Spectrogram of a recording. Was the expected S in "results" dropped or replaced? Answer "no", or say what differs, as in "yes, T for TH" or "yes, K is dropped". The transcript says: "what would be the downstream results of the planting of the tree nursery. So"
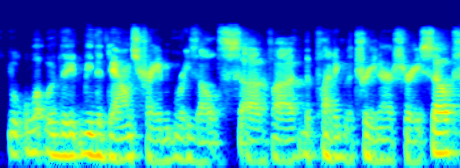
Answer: no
